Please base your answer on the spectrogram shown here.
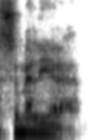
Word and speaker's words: sommelier: Another village role, who I will explain about later, a sommelier. Sommelier, I'm pronouncing that correctly.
